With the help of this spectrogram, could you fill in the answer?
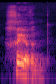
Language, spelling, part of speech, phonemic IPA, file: Dutch, geuren, verb / noun, /ˈɣøːrə(n)/, Nl-geuren.ogg
- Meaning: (verb) to smell (have a particular smell); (noun) plural of geur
